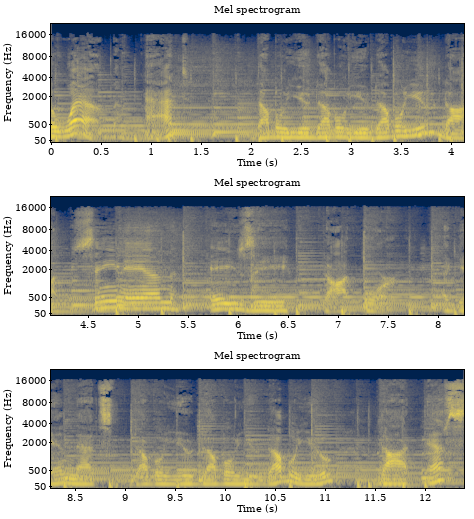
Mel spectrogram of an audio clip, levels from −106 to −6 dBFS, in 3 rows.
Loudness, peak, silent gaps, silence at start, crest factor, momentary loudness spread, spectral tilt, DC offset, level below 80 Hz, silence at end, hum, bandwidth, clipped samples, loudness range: -21 LUFS; -2 dBFS; none; 0 s; 18 dB; 8 LU; -5 dB/octave; under 0.1%; -36 dBFS; 0 s; none; 16.5 kHz; under 0.1%; 3 LU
